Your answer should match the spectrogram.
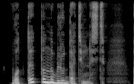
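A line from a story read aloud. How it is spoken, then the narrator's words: Muttered. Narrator (Russian): пробормотал Лука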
